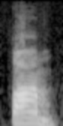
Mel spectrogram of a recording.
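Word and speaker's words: palm: फिर लिखना है पाम यह पाल्म नहीं होता यह क्या होता है पाम मतलब इसका एल साइलेंट होता है सही है अरविन हेलो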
